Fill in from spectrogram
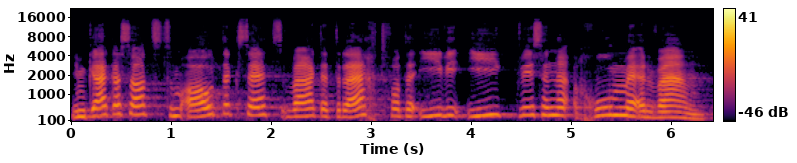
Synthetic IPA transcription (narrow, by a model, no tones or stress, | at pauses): ɪmɡæɡəsɑt͡st͡sʊmʔɑltəksɛt͡sʋæːrdətræχtfɔdəʔiːviiːkʋɪsənəχuːmːeɛɾvæːnt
